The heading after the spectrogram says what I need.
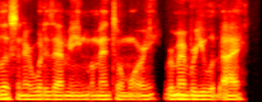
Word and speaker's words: Memento Mori: Is that how you say it? Yeah. Memento Mori.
